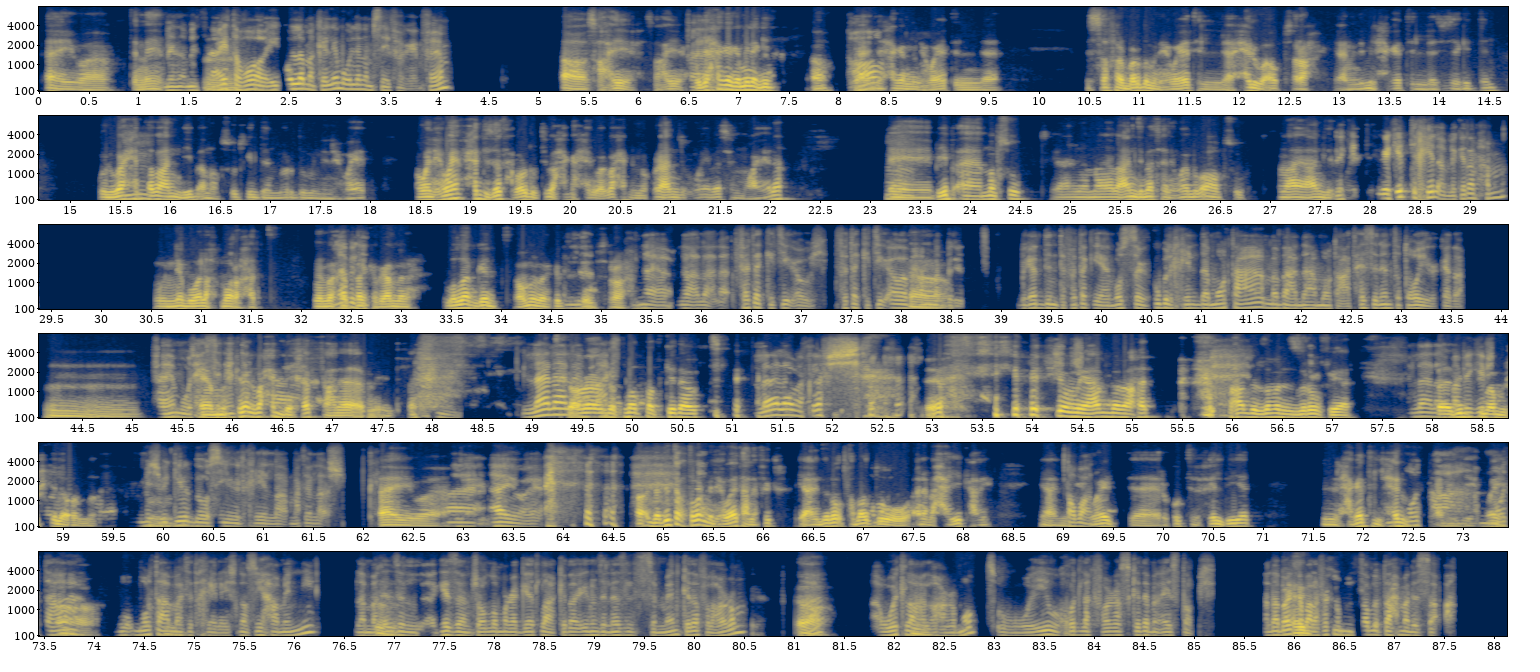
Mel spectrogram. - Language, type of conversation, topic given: Arabic, unstructured, إزاي تقنع حد يجرّب هواية جديدة؟
- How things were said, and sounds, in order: tapping; distorted speech; unintelligible speech; other background noise; other noise; unintelligible speech; laugh; unintelligible speech; laughing while speaking: "باتنطط كده يا عم أنا ما حدش ضامن الظروف"; laugh; unintelligible speech; unintelligible speech; unintelligible speech; laugh; unintelligible speech; unintelligible speech; laugh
